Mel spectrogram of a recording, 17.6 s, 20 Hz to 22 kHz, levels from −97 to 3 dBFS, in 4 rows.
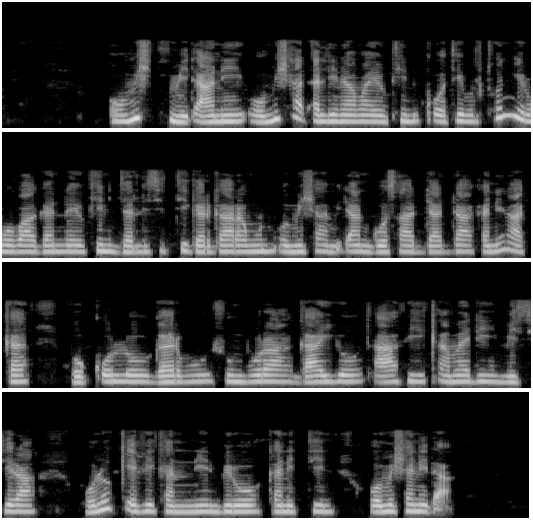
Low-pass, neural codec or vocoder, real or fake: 7.2 kHz; none; real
